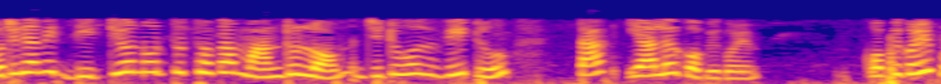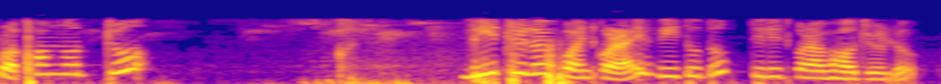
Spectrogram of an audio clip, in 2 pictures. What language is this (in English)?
Assamese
